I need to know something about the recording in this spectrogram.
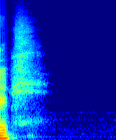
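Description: A man's word trails off into a short, faint breathy exhale, then dead silence for the rest of the moment.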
